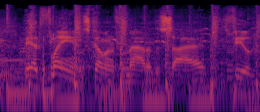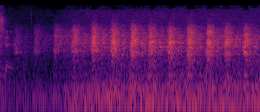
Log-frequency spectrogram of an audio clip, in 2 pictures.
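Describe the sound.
Steam train sound effect: a voice talks for the first few seconds, then a rapid, even chuffing of hissing bursts runs alone to the end in a steady rhythm.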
